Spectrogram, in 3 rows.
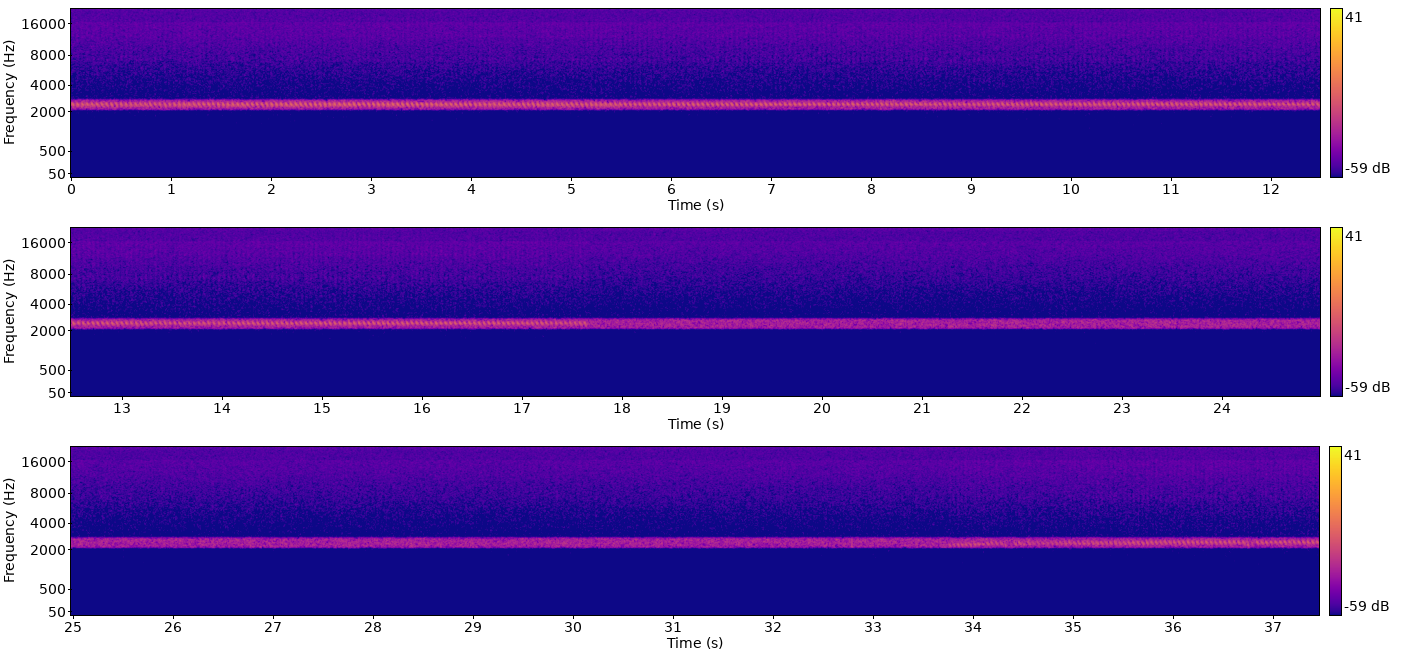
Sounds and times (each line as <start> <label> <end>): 33.6 Day Crickets 37.4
